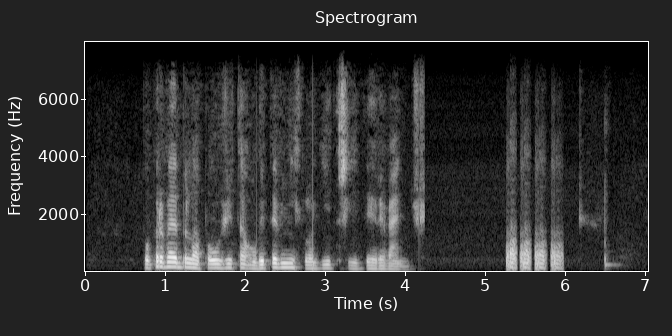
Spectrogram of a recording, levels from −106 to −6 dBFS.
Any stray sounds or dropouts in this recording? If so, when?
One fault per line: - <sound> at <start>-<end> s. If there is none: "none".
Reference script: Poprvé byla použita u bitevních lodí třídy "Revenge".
- laugh at 5.3-6.0 s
